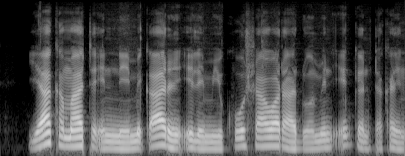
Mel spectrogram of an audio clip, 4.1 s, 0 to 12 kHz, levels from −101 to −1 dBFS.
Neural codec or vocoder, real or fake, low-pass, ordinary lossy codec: none; real; none; none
